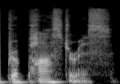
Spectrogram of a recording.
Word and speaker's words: preposterous: The next word, and it's one that I really like, is preposterous. This adjective has 4 syllables, and the stress is on that second syllable. Preposterous. Remember that OS has that schwa, that sound.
